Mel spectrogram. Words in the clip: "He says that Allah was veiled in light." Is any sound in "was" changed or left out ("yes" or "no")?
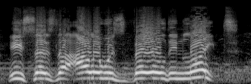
no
